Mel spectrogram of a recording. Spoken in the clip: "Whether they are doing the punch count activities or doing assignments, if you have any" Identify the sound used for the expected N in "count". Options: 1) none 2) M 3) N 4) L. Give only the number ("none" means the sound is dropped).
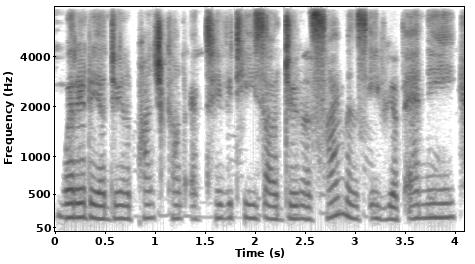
3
